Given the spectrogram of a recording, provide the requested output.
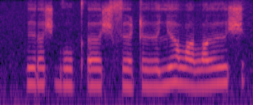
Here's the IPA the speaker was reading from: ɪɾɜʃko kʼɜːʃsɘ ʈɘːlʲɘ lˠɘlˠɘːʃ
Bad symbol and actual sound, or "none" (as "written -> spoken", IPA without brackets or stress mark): k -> ɡ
